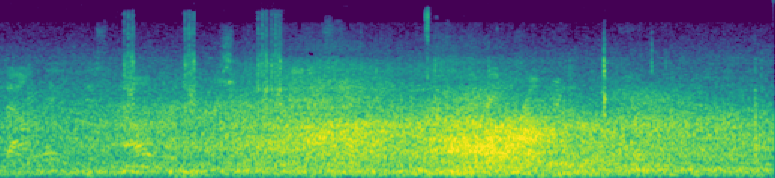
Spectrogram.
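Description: A vehicle passing by, its tyre and engine noise swelling to a peak about four seconds in and then fading.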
